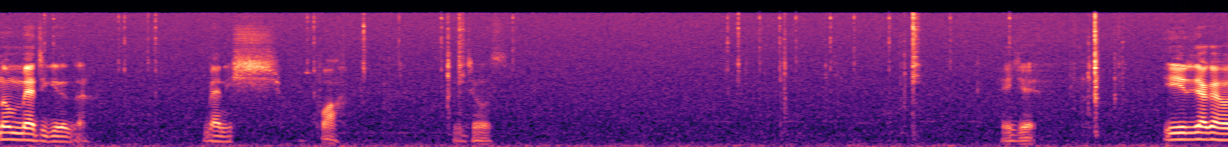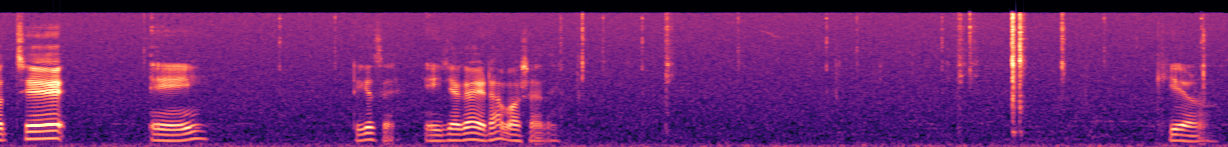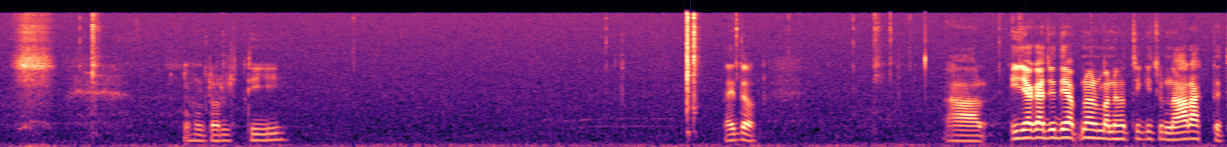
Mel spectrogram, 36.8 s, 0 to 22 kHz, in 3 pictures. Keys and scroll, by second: 4.1 ctrl+space, 7.7 ctrl+space, 8.4 ctrl+space, 10.8 ctrl+t, 18.5 ctrl+space, 22.4 ctrl+Return, 24.7 ctrl+space, 25.8 ctrl+space, 26.5 t, 31.4 Return, 32.2 space, 33.5 space.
